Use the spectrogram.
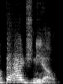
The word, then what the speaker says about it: bagnio: He also owned a Bagnio, I think is how you say it, which is a brothel.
